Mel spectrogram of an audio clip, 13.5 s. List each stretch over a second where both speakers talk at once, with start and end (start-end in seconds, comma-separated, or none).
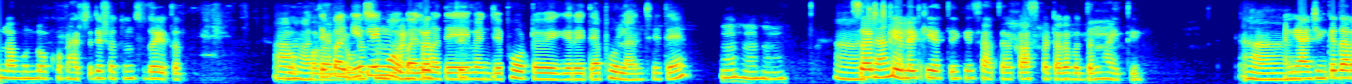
2.9-4.7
